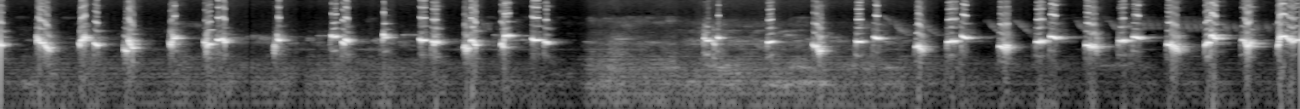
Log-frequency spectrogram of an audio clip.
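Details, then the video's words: Yellow-vented bulbul in a long 'ropel' song as a singing lure: steady series of bubbly, slurred whistled notes, interrupted midway by a few seconds of soft murmuring noise, then continuing. "trucukan gacor ROPEL PANJANG buat pancingan trucukan agar bunyi"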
